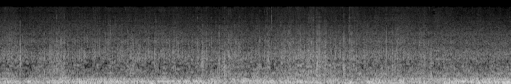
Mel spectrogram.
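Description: Steady rain falling, with the low hum of vehicle engines underneath.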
